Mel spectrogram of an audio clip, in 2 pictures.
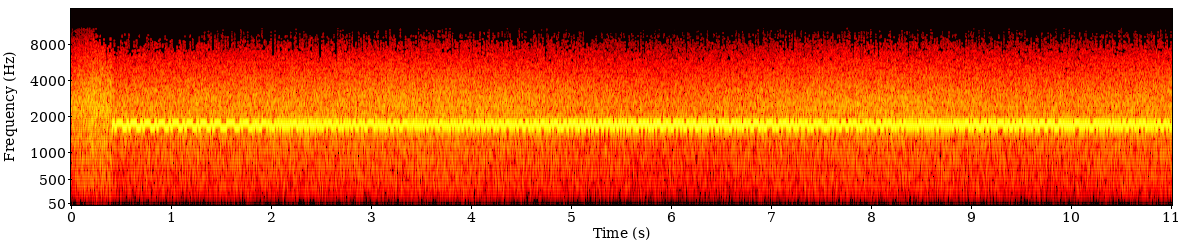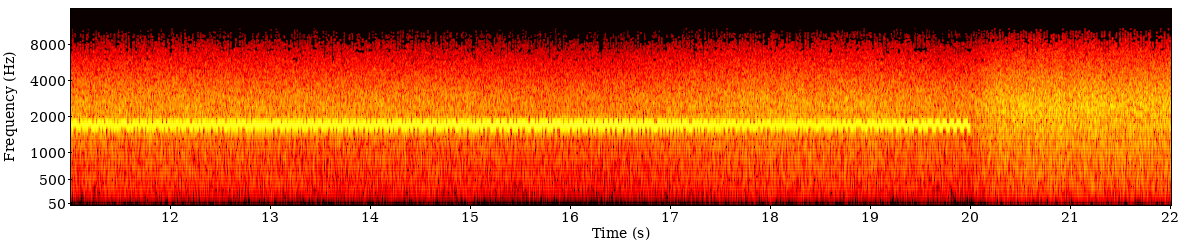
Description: NAVTEX (SITOR-B), 100 baud, 170 Hz shift, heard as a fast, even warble, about 1700 Hz centre, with radio static. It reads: PEWE WMOY YLSN GUVK LOSI NQFA QEZO WWJQ TVWQ XRRQ WTBZ BFRY CMHR SAMT DLXA MEWR DIHU NHSK QHAJ KUJH LUMM NJII WTWW YRLT MWSS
